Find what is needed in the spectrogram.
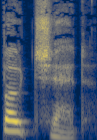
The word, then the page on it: boat shed: British English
